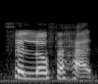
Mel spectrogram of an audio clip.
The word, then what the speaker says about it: Zelofehad: Y dice que muy bien, lo dije bien una vez, tal vez no lo diga bien otra vez. Dilo otra vez, Zelofehad. Muy bien, ese es el nombre número uno en el nombre de bebés.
